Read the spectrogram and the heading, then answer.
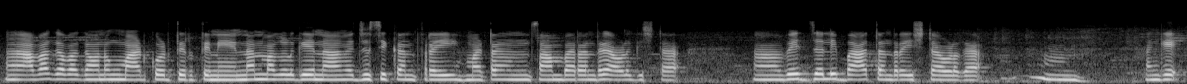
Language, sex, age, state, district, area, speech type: Kannada, female, 30-45, Karnataka, Chamarajanagar, rural, spontaneous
